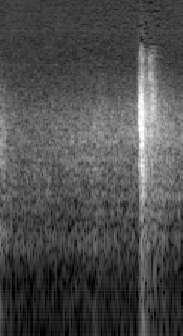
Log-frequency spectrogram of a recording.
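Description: Faint steady hiss, broken near the end by one sudden short, loud sound that dies away quickly.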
